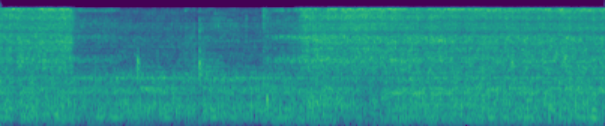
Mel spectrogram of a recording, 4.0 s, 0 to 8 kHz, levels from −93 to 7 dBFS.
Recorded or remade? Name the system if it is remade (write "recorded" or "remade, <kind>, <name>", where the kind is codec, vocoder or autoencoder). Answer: remade, vocoder, HiFi-GAN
